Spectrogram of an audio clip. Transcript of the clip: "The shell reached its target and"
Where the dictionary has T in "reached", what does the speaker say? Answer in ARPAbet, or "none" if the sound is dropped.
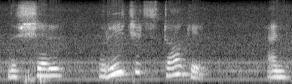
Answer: none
